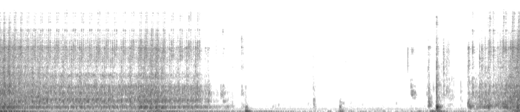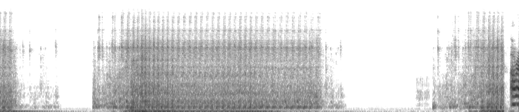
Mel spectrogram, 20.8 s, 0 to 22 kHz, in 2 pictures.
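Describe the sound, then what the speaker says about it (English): A home sewing machine runs in bursts while stitching fabric trays with a 3/8-inch seam allowance, each steady mechanical whir stopping and restarting across the stretch with brief quiet gaps and small handling clicks between runs. "I'm gonna go ahead and start sewing from the first pin"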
